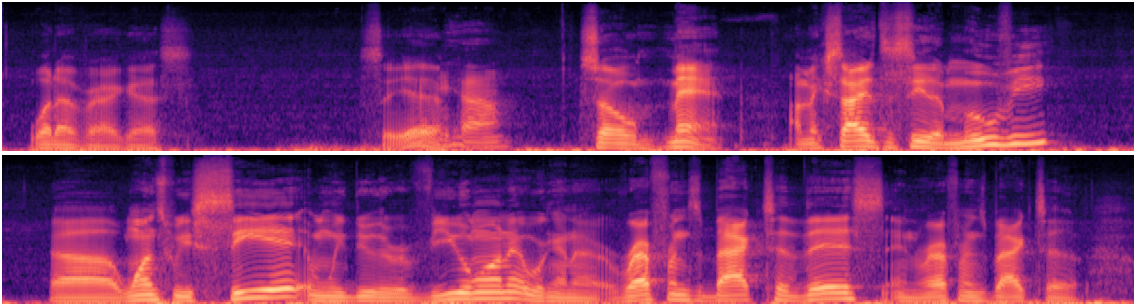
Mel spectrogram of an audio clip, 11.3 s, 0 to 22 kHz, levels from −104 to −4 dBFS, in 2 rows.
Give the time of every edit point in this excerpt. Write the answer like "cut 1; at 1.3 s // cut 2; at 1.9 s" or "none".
none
